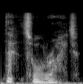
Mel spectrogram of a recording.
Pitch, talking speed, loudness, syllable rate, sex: 100 Hz, 215 wpm, -17 LUFS, 3.9 syllables/s, male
